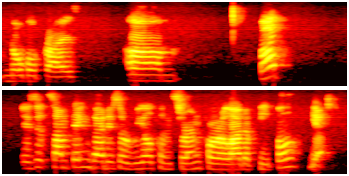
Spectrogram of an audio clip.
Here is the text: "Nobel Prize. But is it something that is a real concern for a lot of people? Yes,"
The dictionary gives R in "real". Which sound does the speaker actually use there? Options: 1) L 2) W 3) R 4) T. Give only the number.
3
